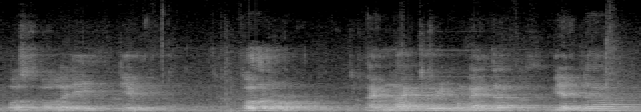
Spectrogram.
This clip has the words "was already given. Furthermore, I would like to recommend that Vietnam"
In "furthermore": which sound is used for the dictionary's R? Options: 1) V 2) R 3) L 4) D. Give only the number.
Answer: 3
